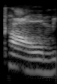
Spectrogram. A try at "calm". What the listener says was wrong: Да, тому що calm звучить як приходити, а буде calm. Там літера L є. L. Calm.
